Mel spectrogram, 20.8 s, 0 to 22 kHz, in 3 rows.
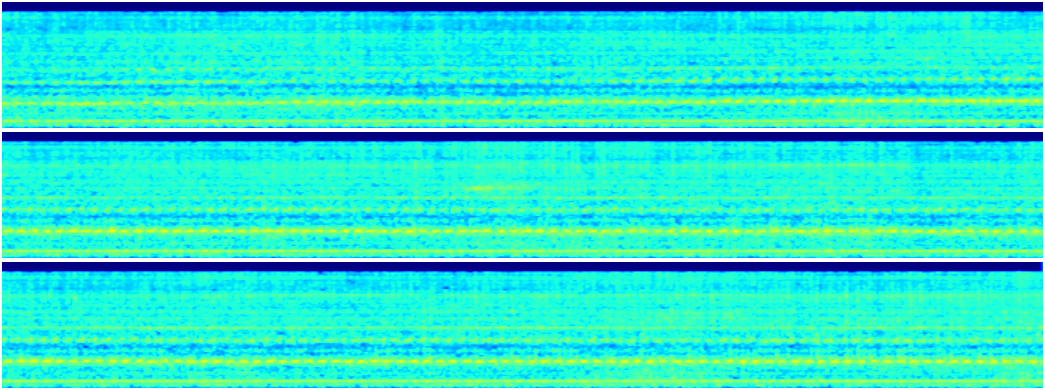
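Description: Motorised line spooler spinning a large conventional fishing reel as 80-pound braided line winds onto it: a steady motor whine over a low hum, its pitch climbing a little in the first couple of seconds as it comes up to speed.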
